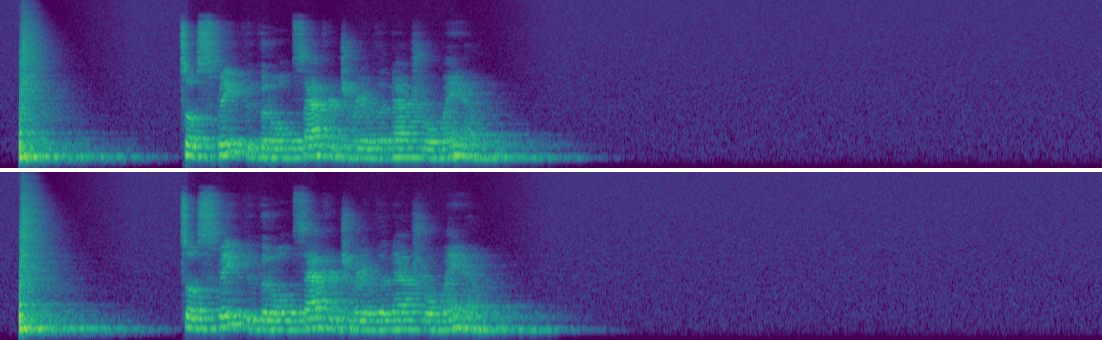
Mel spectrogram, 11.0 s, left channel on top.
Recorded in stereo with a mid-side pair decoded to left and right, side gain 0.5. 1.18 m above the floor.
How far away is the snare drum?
About 0.8 m.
